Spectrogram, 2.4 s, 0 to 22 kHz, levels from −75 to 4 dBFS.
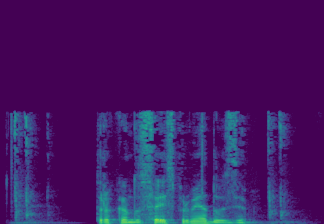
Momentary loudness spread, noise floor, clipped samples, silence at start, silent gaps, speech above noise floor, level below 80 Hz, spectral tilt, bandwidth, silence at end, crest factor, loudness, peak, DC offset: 19 LU; -48 dBFS; under 0.1%; 0.1 s; none; 28 dB; -58 dBFS; -5 dB/octave; 11.5 kHz; 0.25 s; 20 dB; -20 LUFS; -2 dBFS; under 0.1%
